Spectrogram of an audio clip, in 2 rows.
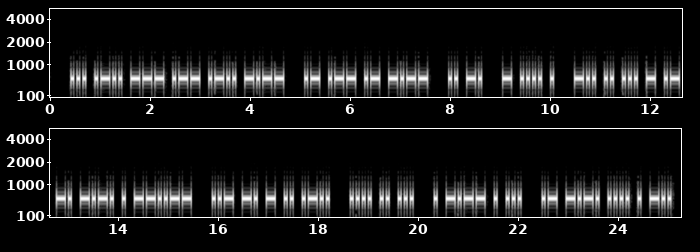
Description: Morse code, heard as a keyed tone, about 20 wpm, 600 Hz. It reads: SLOWLY AWAY IN THE DISTANCE, UNTIL HIS EYES ACHED
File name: cw-books / winnie-the-pooh / winnie-20wpm-page-0092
